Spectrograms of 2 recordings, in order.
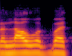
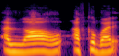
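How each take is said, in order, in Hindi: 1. यह वाक्य जल्दी-जल्दी और हड़बड़ी में कहा गया है। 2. यह वाक्य धीरे और सावधानी से कहा गया है। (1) "जल्दबाजी में नहीं कहना" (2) "इस तरीके से कहना है"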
